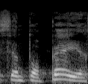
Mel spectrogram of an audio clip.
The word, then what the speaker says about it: centopeia: Sabia que apenas no Brasil as palavras colmeia e centopeia são pronunciadas com timbre aberto?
